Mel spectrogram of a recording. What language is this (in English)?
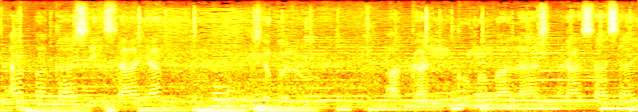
Indonesian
